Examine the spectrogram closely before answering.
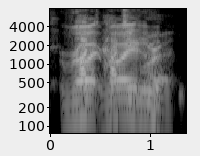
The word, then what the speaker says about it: Hachimura: It's Hachimura.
